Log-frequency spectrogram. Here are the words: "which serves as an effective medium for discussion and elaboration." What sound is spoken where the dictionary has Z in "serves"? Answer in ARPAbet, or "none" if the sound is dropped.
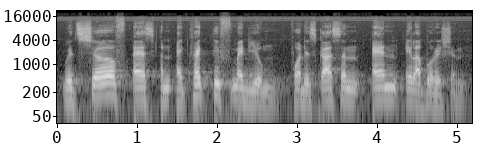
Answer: none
